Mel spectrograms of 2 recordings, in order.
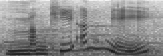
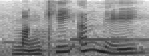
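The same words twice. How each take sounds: The two takes are said the same way.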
